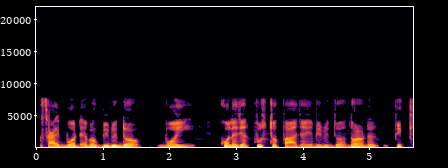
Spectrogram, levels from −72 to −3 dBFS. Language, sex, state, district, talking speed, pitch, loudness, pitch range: Bengali, male, West Bengal, Dakshin Dinajpur, 150 wpm, 200 Hz, -15 LUFS, 190-215 Hz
